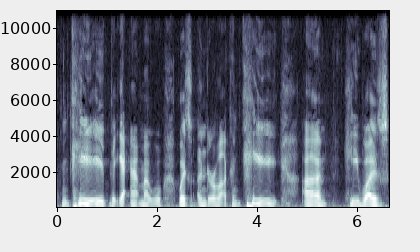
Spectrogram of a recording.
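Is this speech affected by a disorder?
Yes: essential tremor; may be hard to understand.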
